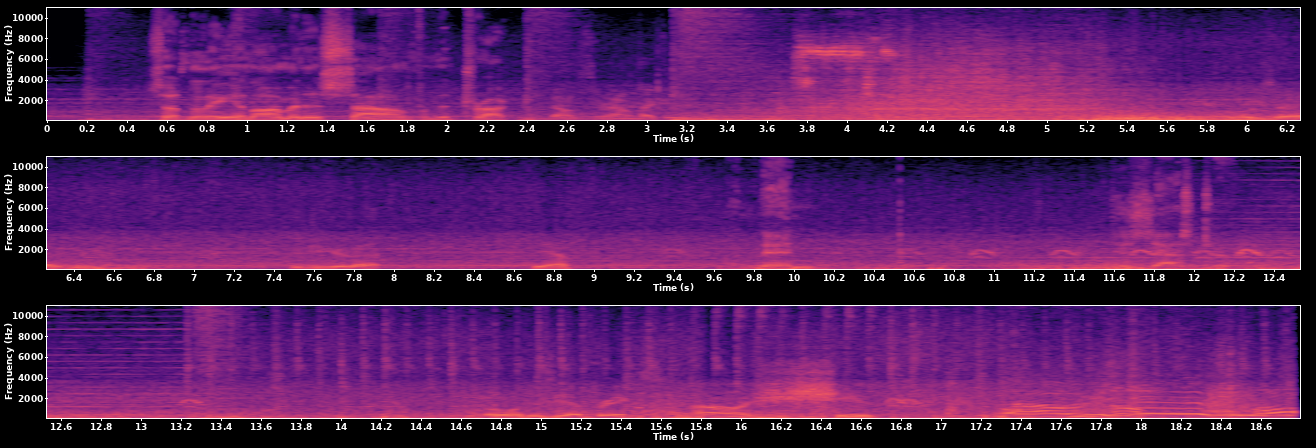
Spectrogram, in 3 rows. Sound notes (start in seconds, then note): 3.6 truck clanking; 12.1 tense music; 17.2 screams indistinctly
